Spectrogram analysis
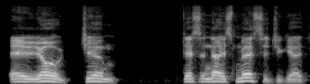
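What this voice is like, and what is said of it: Imitates another person's voice. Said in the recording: “do my best Sylvester Stallone impression”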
